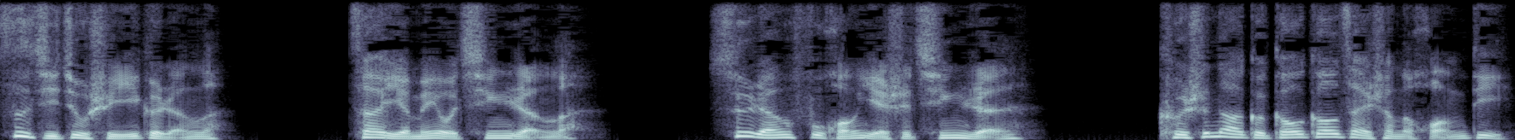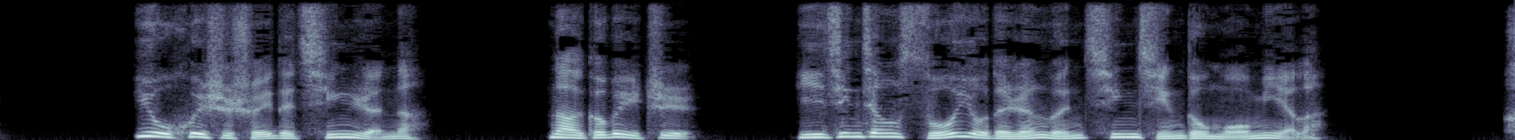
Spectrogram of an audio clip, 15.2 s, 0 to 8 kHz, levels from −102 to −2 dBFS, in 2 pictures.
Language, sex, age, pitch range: Chinese, male, 20-39, 105-160 Hz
